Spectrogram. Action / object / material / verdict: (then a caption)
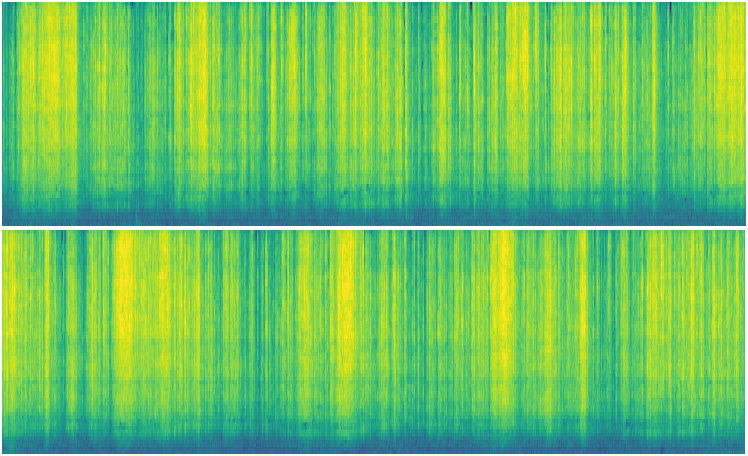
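shake / flat glass gems in a plastic mesh bag / glass / none. A plastic mesh bag filled with flat blue glass gems is squeezed in both hands. It makes a dense, bright crinkling and clicking rattle that swells and eases in waves, with almost nothing in the low end.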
